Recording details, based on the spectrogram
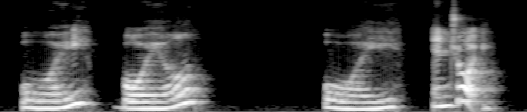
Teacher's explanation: think of them as gliding vowels so in a diff thong the sound kind of begins as one vowel sound and then it moves to another vowel sound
